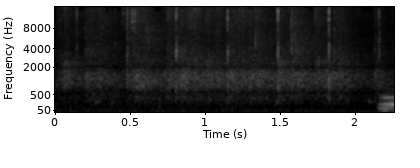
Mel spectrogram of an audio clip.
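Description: Audience applauding, with a few sharper individual claps standing out, then cut off at the end.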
